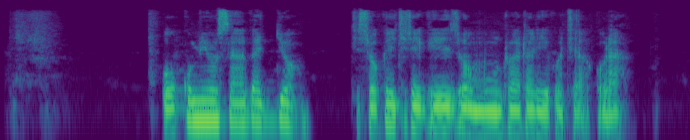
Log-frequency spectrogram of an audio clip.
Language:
Ganda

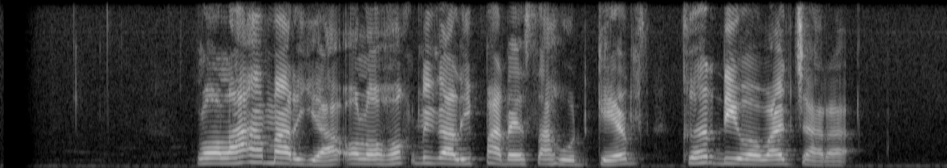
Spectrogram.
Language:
Sundanese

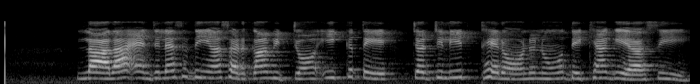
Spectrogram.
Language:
Punjabi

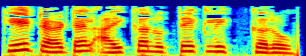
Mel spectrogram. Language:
Punjabi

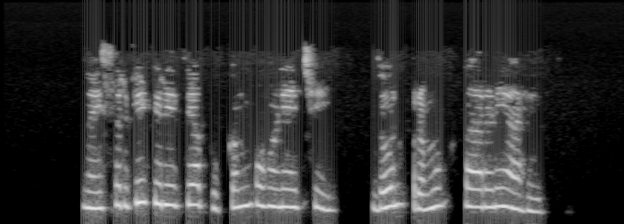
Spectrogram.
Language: Marathi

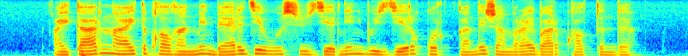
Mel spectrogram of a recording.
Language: Kazakh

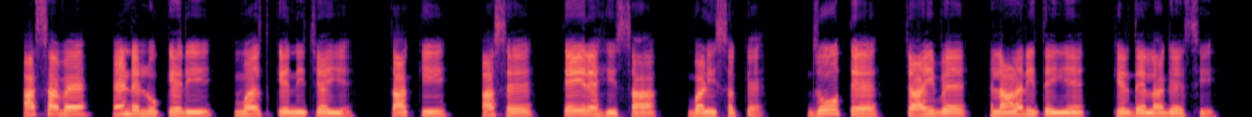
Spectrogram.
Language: Kullu Pahari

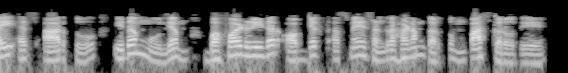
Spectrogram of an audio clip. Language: Sanskrit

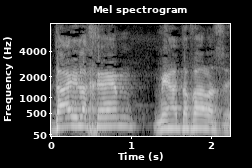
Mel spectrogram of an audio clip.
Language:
Hebrew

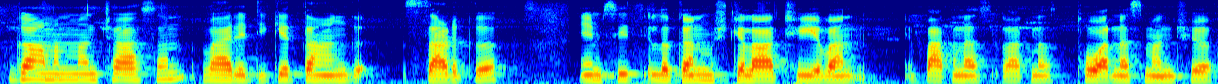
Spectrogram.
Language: Kashmiri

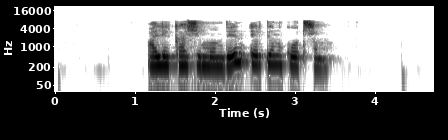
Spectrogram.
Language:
Mari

